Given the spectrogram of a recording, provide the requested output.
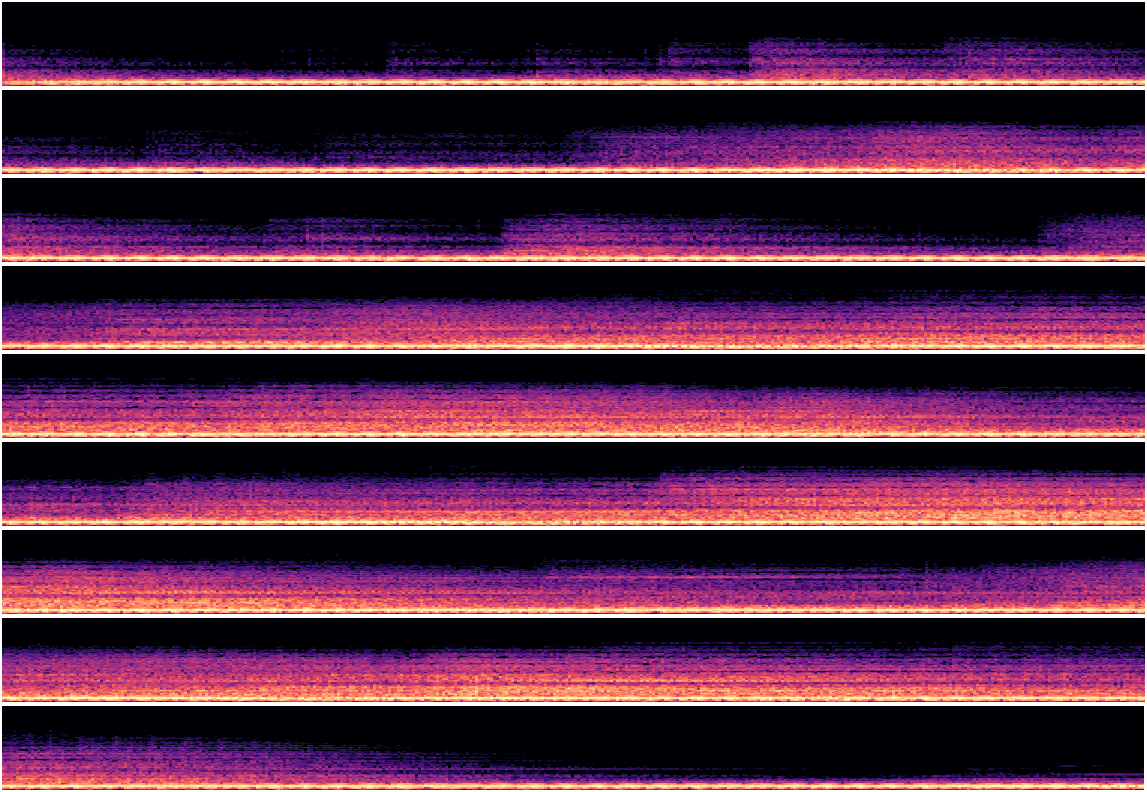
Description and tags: alien boiler room
I don't exactly remember how I made this (it's an old file of mine), but I'm sure I'm still using my post-processed (and realtime!) guitar techniques to create those weird sounds. The drone itself is, I think, a heavily modified sinewave synth.
background, boiler, dark, creepy, alien, effect, room, scary, drone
